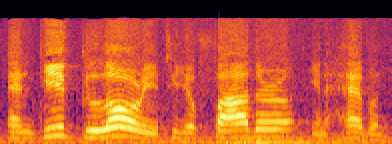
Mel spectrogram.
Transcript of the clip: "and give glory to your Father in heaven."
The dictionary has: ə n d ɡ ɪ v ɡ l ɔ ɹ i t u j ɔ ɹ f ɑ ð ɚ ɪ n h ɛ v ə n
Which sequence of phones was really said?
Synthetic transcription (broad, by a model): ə n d ɡ ɪ v ɡ l ɔ ɹ i t u j ɔ ɹ f ɑ ð ɚ ɪ n h ɛ v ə n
